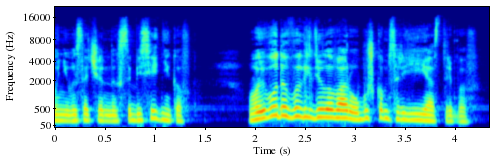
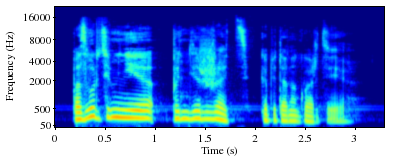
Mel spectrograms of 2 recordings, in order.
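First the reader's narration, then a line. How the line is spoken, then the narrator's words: Soft. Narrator (Russian): мягко произнес Сантьяго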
